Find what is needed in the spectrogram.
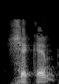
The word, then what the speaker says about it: Shechem: That's how you pronounce it, right? Shechem.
